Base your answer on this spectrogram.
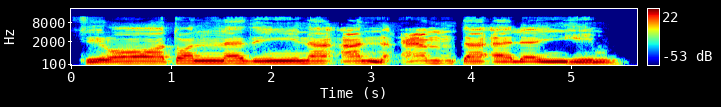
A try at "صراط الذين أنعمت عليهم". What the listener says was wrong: ওকে, আমতা আলাইহিম এর জায়গা হামজা হয়ে গেছে, আবার বলেন।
